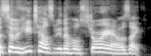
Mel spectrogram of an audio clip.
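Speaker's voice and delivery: usual speaking voice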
